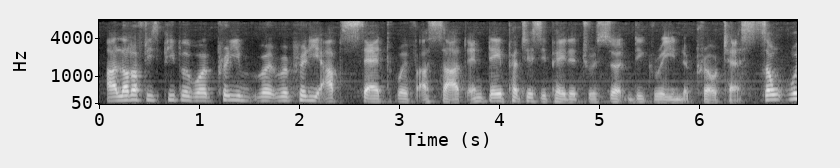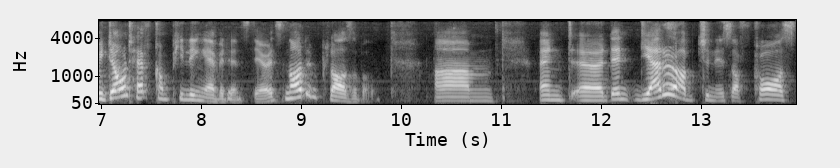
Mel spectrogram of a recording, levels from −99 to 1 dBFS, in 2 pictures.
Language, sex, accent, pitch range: German, male, German, 120-165 Hz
